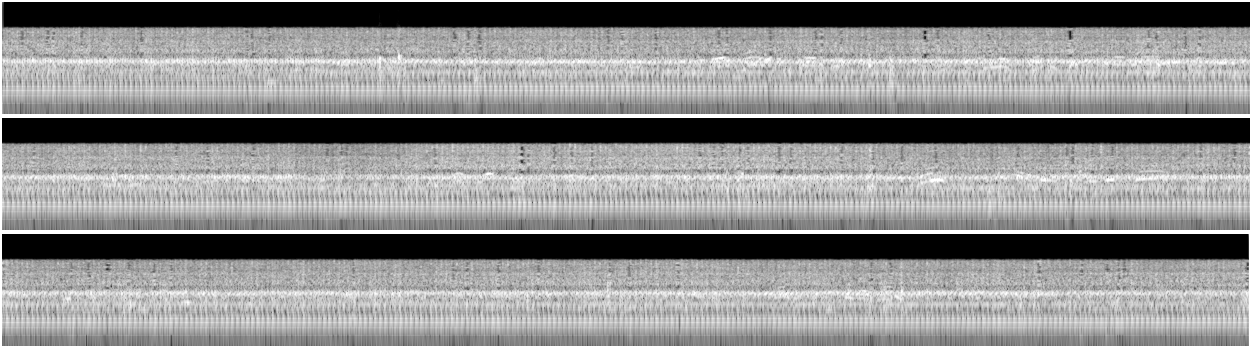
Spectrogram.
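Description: A hydraulic rescue tool's power unit drones steadily close by.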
